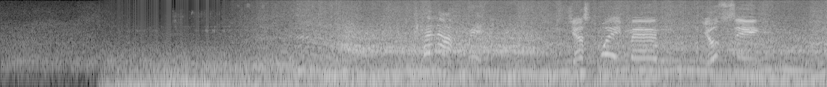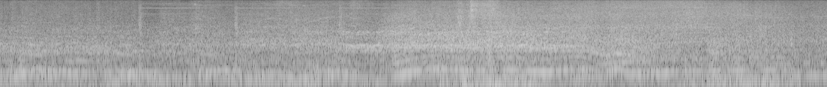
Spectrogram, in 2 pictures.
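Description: Car engines rev and roar, rising and falling in pitch.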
